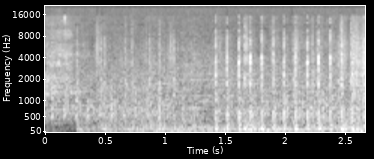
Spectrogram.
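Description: Gunfire in the battle game Wargame Red Dragon, rapid machine-gun bursts and overlapping shots rattling continuously at moderate volume.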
